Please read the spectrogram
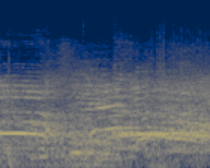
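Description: Faint, distant voices of players and spectators calling out at a small football ground, heard through the match camera's own microphone.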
